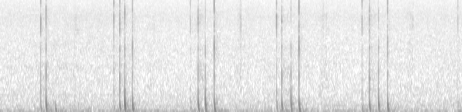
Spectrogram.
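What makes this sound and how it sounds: Fingertips and nails rapidly tap the top card of a stack of paper playing cards lying on fabric. The result is five short bursts of quick, soft, dry clicks with a dull low thud and almost no ring, separated by quiet pauses.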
